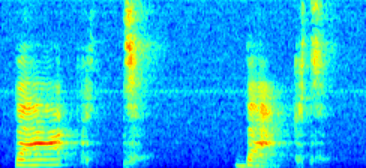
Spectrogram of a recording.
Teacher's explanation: K, k. Well, if I put my hand on my throat, is unvoiced. So ed should be unvoiced.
